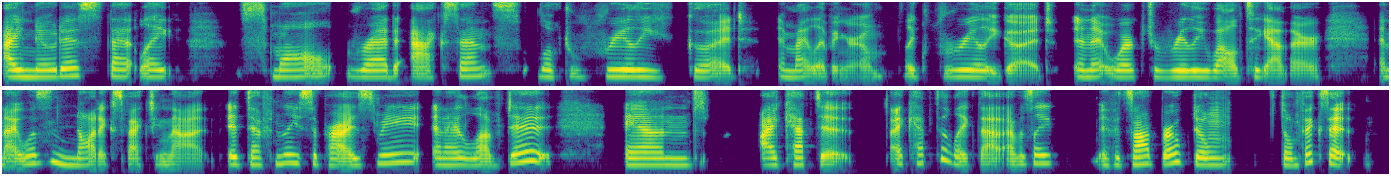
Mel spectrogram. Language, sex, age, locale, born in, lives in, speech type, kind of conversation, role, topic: English, female, 25-29, en-US, United States, United States, conversation, unstructured, none, What paint color or finish has pleasantly surprised you?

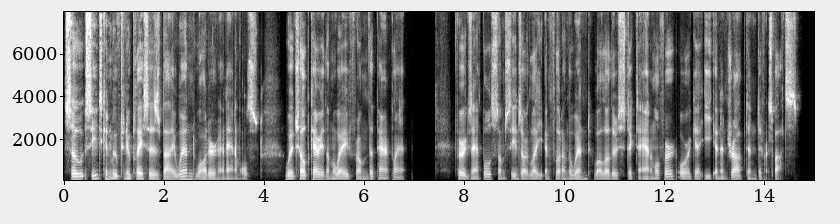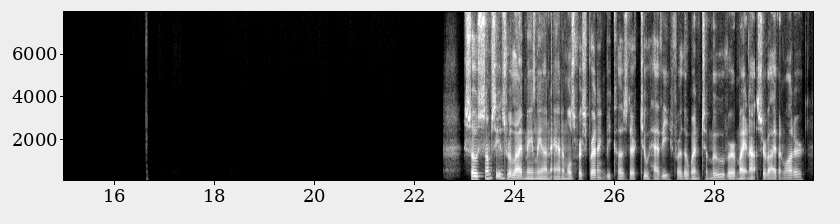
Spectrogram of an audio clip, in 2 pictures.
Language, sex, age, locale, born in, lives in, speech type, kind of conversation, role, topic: English, male, 30-34, en-US, United States, United States, read, expert-assistant, expert, How do seeds travel to new places to grow?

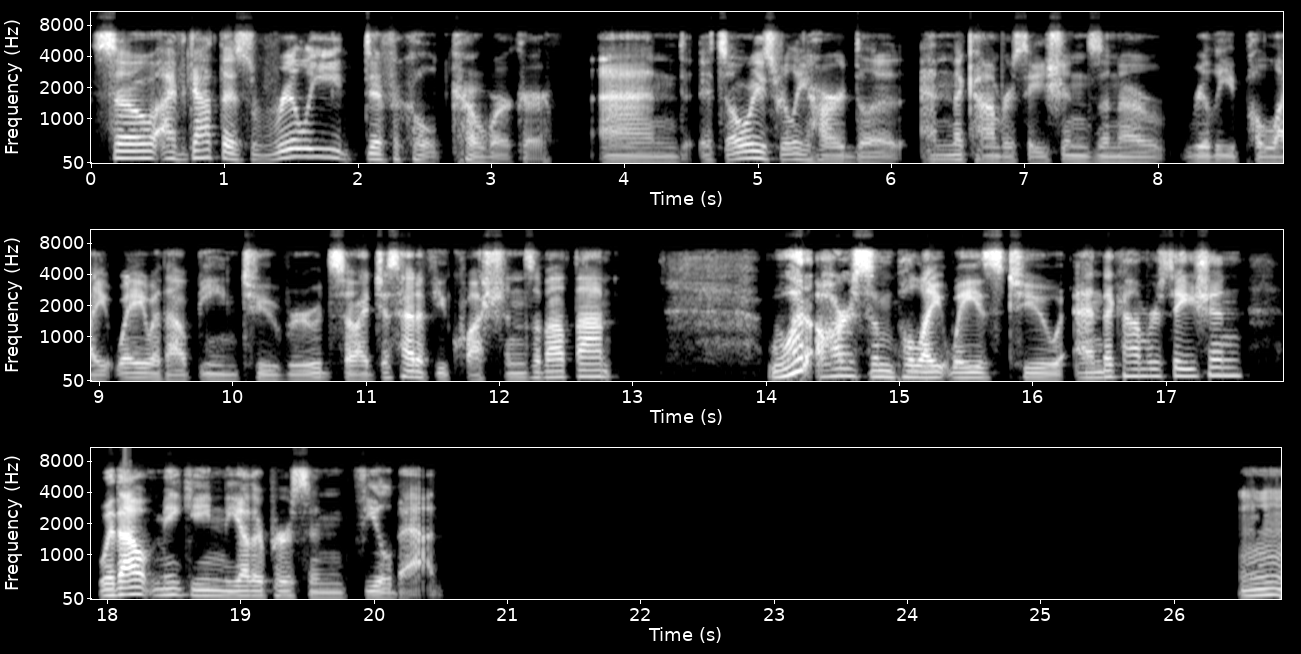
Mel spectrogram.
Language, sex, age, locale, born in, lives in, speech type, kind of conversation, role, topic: English, male, 25-29, en-US, United States, United States, read, expert-assistant, asker, How can you end a conversation gracefully without being rude?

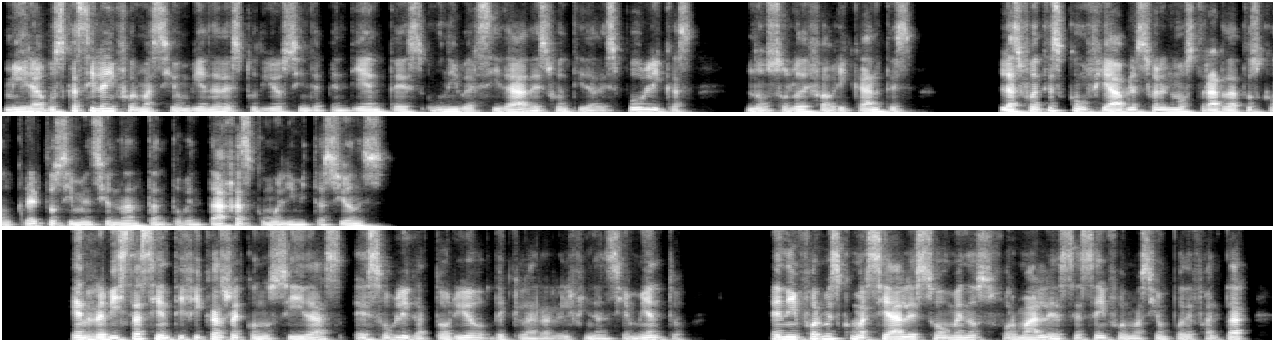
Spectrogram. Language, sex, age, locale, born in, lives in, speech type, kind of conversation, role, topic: Spanish, male, 55-59, es-MX, Mexico, Mexico, read, expert-assistant, expert, ¿Qué tan confiables son las fuentes que hablan sobre los beneficios de los drones en la agricultura moderna?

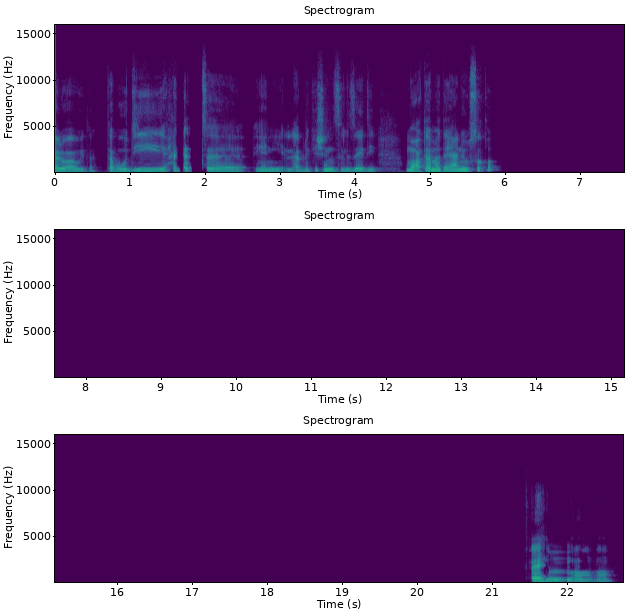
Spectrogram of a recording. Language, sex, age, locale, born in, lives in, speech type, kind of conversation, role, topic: Arabic, male, 40-44, ar-EG, Egypt, Egypt, conversation, advice, user, إزاي أبني عادة ادخار شهرية منتظمة؟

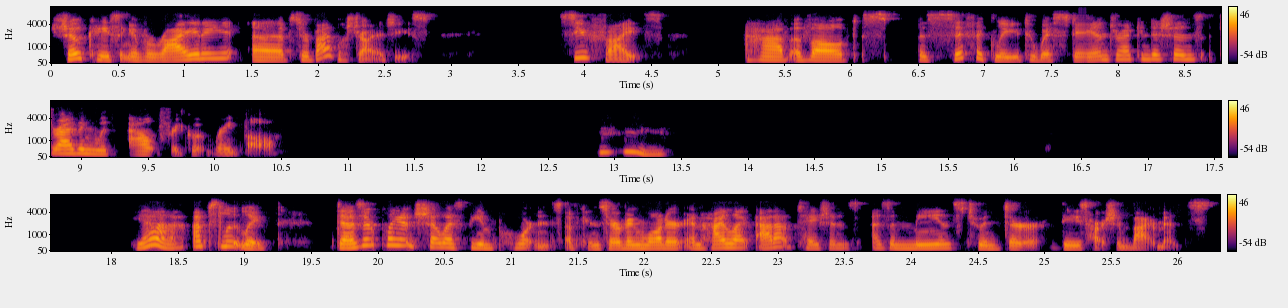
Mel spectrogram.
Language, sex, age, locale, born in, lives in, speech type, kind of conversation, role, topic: English, female, 20-24, en-US, United States, United States, read, expert-assistant, expert, How do plants grow in the desert?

